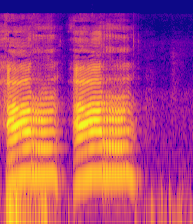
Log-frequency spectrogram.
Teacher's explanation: Rnya bergetarnya sedikit saja 2 sampai 3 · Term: takrir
